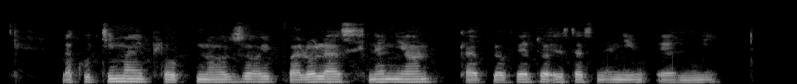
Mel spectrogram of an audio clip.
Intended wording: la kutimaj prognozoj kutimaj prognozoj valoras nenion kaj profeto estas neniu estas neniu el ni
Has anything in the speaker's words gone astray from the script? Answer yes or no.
yes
